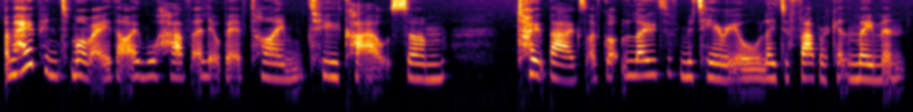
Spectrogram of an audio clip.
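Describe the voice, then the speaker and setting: A woman's voice: medium pitch, steady tone, normal speed, creaky. A woman vlogging casually from her home craft studio, talking through her work with plenty of ums and restarts, a little bunged up. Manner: chatty, many ums and restarts. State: slightly bunged up from a runny nose. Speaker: small business vlogger. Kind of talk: casual vlog chat to camera.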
